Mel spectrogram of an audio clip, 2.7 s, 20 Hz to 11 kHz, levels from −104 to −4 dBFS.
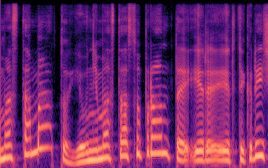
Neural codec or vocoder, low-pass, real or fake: codec, 24 kHz, 3.1 kbps, DualCodec; 9.9 kHz; fake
